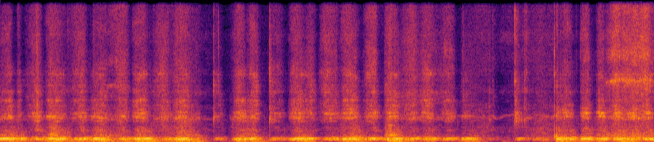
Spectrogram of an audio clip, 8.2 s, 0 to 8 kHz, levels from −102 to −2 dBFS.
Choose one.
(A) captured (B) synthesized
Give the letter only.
B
